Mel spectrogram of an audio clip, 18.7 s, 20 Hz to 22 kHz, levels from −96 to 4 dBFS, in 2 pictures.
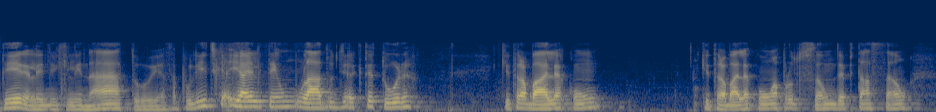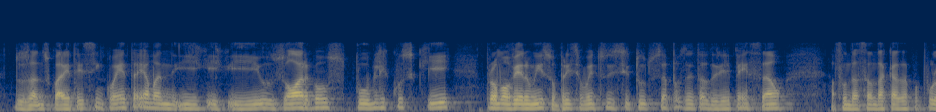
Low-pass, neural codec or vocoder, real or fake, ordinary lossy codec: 5.4 kHz; none; real; none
